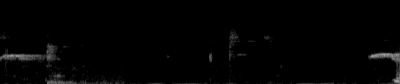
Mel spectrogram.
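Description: Dry-erase marker squeaking on a whiteboard while writing: a short squeak at the start and another just before the end, with a soft knock about half a second in and a few faint ticks between.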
